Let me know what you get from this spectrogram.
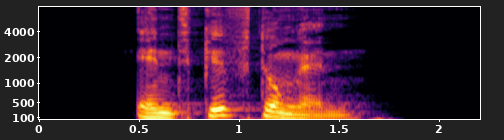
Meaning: plural of Entgiftung
- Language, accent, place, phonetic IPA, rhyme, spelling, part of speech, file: German, Germany, Berlin, [ɛntˈɡɪftʊŋən], -ɪftʊŋən, Entgiftungen, noun, De-Entgiftungen.ogg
